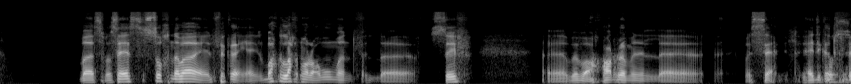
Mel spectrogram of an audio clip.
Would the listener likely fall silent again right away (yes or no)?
no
